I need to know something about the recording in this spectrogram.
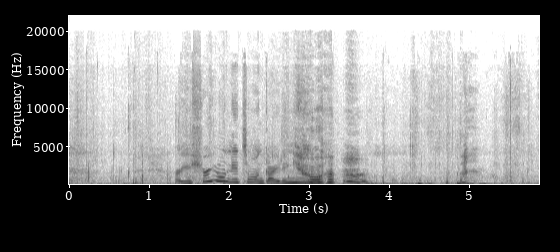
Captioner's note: riendo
